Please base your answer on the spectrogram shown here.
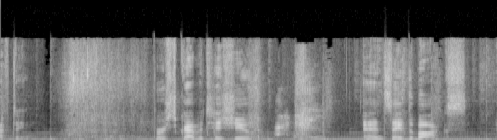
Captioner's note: sneeze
